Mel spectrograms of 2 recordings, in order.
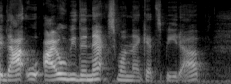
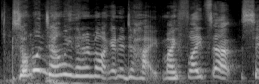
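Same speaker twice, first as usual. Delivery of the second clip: near tears, pleading, pitched up; 9 semitones higher, 4 dB louder than usual. Talking about an early flight she fears, starting to cry. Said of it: "I'm starting to cry".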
